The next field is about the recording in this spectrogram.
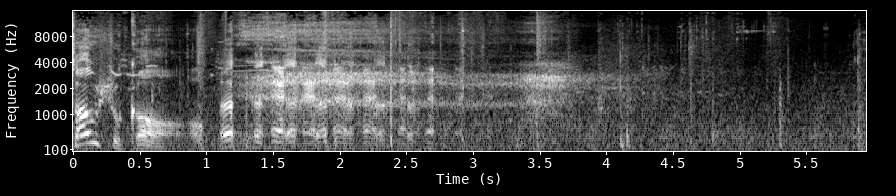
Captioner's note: Micah and Dutch laugh and walk to the river. Arthur sighs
